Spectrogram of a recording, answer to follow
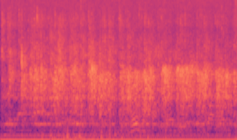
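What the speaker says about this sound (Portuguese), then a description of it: "salva de palmas, por favor" A literary gathering audience applauds author Luiz Rufato, giving a continuous, moderately loud patter of many hands clapping together, with voices mixed in beneath the applause.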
